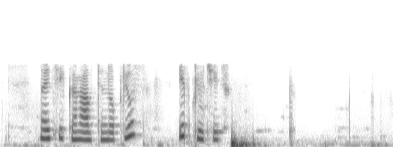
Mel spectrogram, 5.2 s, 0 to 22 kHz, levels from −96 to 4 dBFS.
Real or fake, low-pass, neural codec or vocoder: fake; 3.6 kHz; codec, 16 kHz, 1 kbps, X-Codec, HuBERT features, trained on balanced general audio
